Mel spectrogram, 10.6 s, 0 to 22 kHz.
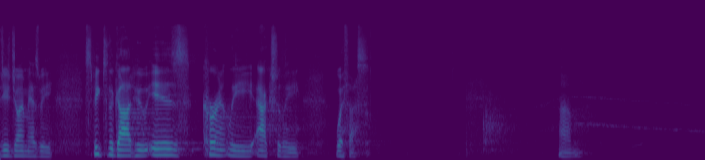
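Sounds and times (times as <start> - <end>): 
speech: 0.0 - 5.6, 8.4 - 8.8
siren wailing outside: 7.5 - 10.5.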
